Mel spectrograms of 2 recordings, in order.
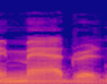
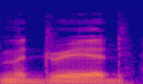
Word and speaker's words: Madrid: Well, Madrid would fit into that category too, you know, knowing that we say Madrid instead of Madrid, that we could work on one for there.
